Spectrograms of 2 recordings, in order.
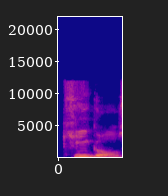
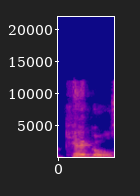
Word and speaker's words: Kegel: some pelvic floor exercises things like kull or Kegel depending on how you pronounce them they can make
